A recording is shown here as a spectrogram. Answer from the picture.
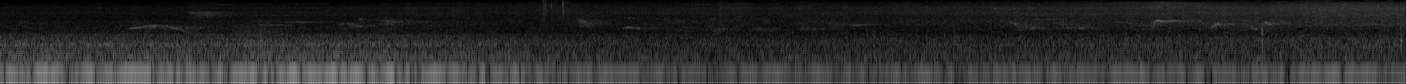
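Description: Park ambience: scattered short bird chirps over a steady low rumble and a light hiss.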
